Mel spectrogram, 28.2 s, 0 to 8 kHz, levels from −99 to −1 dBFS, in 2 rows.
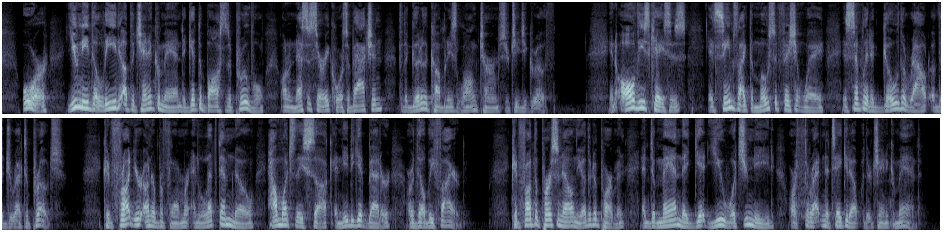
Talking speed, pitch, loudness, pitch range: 210 wpm, 115 Hz, -35 LUFS, 100-145 Hz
